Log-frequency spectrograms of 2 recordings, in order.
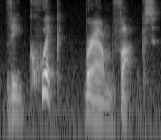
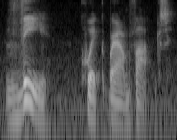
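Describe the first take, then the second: First: The word 'quick' is stressed. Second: The word 'the' is stressed. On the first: "And then quick" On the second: "underline just the first word"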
